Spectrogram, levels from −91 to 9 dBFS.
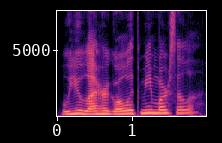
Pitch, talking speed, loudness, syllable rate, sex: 220 Hz, 240 wpm, -16 LUFS, 5.5 syllables/s, female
